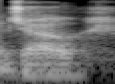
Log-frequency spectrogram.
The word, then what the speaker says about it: Gjøa: Gjøa, which is called, generally we pronounce it the Joe in English, so Johaven is where the Joe dropped anchor for a few years.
